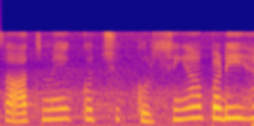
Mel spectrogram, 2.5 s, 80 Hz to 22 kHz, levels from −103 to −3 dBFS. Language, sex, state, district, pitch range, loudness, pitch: Hindi, female, Punjab, Kapurthala, 280-330 Hz, -18 LUFS, 300 Hz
